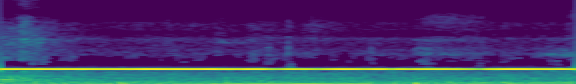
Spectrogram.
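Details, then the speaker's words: Prevost bus (Marathon conversion) brake warning buzzer: single steady high-pitched tone while brakes held during air pressure test; sounds whenever brake pressed. "okay that warning sound the alarm is very annoying it's coming from this"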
